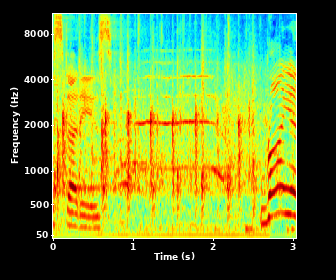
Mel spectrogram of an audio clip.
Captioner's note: audience applauds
